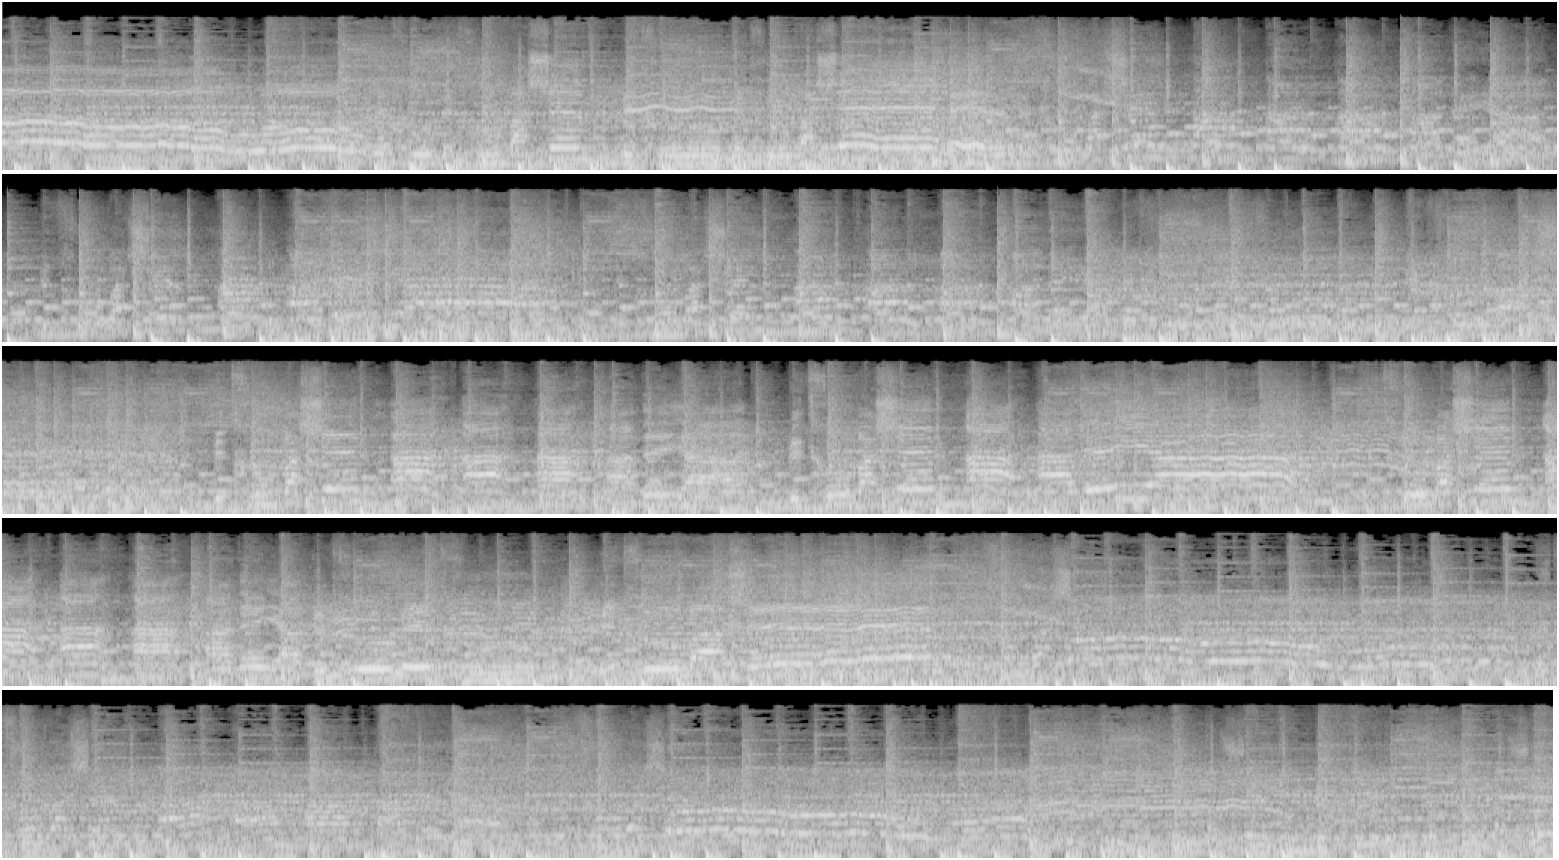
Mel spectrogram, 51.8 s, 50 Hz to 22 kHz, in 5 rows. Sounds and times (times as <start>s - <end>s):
Pop music: 0.0s - 51.8s.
